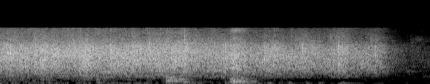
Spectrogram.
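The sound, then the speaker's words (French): A church audience applauding: dense, steady clapping from many hands that holds for several seconds, then fades out at the end. “Applaudissez pour le Seigneur.”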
